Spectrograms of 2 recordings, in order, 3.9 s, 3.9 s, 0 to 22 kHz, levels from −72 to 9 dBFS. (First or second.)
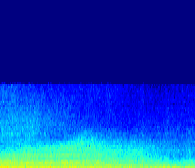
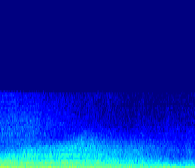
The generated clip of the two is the first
